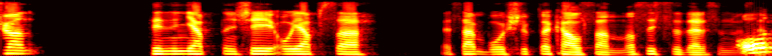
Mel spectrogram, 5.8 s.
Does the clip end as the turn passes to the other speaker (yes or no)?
yes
